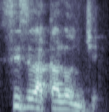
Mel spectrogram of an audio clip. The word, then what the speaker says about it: Sizzla Kalonji: Sizzla Kalonji.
